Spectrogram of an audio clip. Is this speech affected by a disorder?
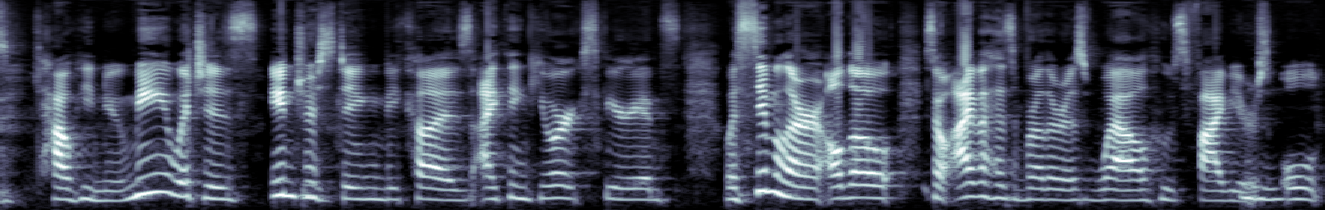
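Yes: bilateral cleft lip and palate; congenital, born essentially without palate, unable to breastfeed, infant palatal obturator, multiple surgeries including jaw surgery.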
